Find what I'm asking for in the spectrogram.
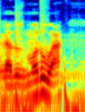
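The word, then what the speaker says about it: Gadus morhua: Morjúa con H, se pronuncia Gadus morúa.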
